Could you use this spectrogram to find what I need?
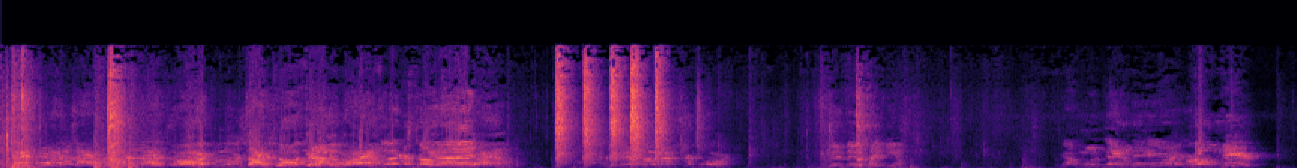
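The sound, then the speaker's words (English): During a Monroe County SWAT team drill at a vacant house, a door is smashed in with a few sharp, heavy bangs in quick succession until it falls, surrounded by loud, overlapping shouting from several people, including "Sheriff's office", before and after the crash. “An enormous crash pierced the silence. There was some yelling, but from the inside, I couldn't understand what they were saying.”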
